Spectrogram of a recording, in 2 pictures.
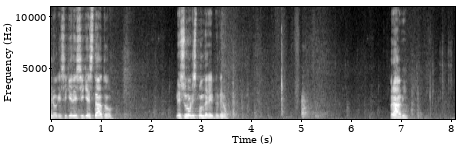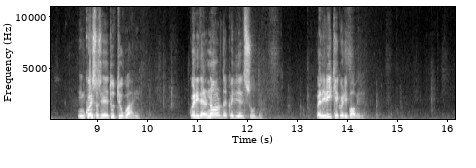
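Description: A man speaks firmly and calmly, close by.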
